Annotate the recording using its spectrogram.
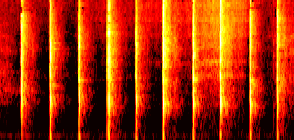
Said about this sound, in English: Yeah, that's both silent and heartwarming. So I'm just going to do a few audible claps on behalf of us.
